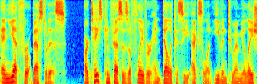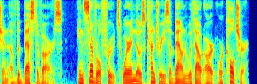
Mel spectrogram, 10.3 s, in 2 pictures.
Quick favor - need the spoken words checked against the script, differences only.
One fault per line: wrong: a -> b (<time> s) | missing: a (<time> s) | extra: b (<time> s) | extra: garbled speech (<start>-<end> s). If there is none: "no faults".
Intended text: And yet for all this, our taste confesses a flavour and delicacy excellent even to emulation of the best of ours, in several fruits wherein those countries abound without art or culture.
wrong: all -> best (0.6 s)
